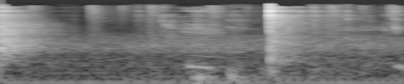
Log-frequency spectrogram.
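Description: Kitchen items being handled on a worktop: a sharp knock, a dull thump about a second in, then a second sharp knock.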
